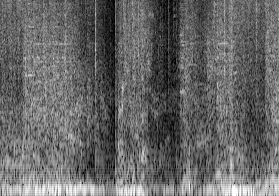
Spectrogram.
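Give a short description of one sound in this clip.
Blades clash and slash in a fast fight.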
